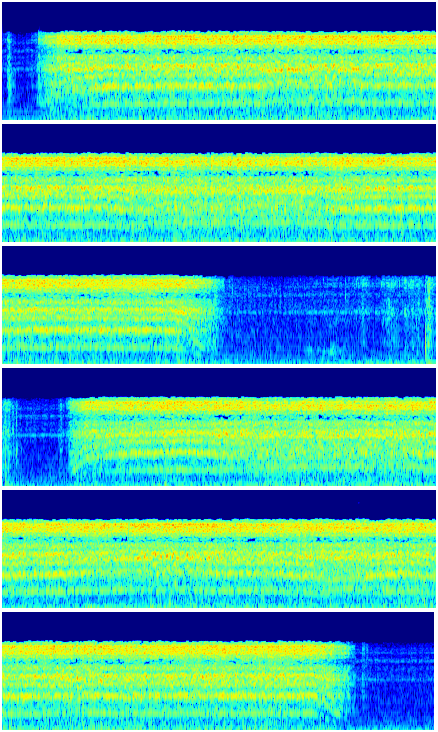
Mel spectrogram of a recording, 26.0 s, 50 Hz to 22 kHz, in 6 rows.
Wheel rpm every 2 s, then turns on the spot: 110, 160, 160, 160, 160, 50, 20, 150, 160, 170, 160, 160, 90.
none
